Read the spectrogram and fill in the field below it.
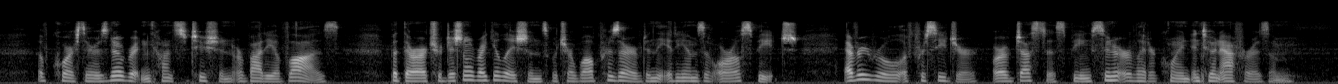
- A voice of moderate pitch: Yes, medium, 150 Hz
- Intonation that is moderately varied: Yes, average, 3.1 semitones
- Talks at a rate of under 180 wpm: No, average, 185 wpm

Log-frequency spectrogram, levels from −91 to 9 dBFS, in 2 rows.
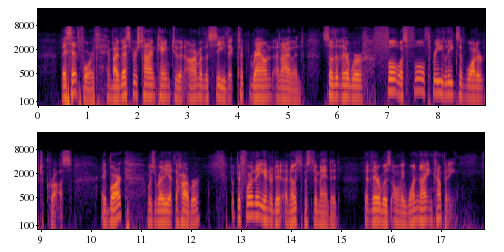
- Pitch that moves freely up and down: No, average, 2.9 semitones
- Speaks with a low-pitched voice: Yes, low, 125 Hz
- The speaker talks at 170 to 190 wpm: Yes, average, 180 wpm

